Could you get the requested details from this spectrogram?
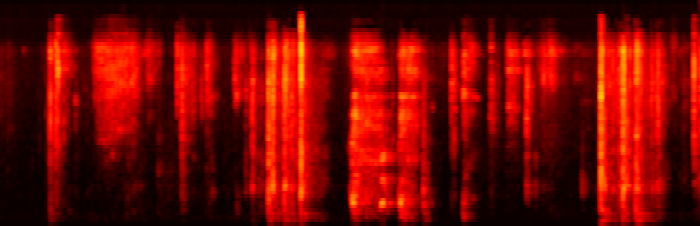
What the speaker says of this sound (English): I can feel a cough, a tickle.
